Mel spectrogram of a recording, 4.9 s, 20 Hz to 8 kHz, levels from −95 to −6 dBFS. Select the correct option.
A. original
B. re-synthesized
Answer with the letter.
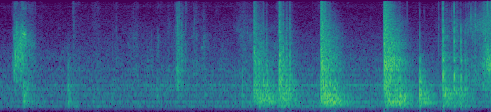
A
